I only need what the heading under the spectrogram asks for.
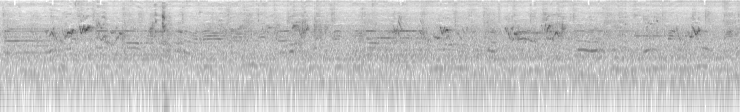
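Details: Chirping from a happy budgerigar: quick high chirps and twittery notes scattered through, a few standing out louder, set against a low steady hum and faint sustained tones.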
